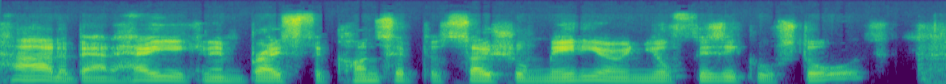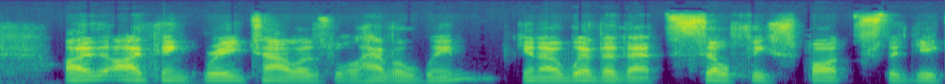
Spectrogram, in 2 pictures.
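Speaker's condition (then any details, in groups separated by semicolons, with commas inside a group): No condition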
